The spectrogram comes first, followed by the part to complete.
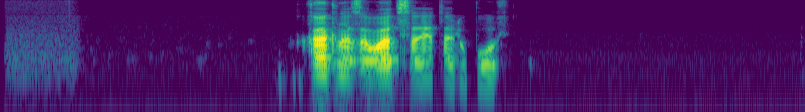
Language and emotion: Russian, neutral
